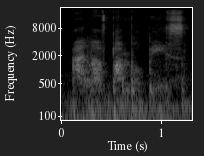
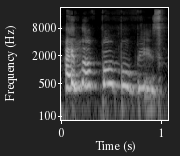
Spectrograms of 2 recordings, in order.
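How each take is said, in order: First: Very soft, voiceless whisper; hushed, breath-only delight. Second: High, loud laughing gush; full-voiced squeal of delight after whispering. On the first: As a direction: whisper it like an awed confession. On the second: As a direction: burst out with it, laughing. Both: Real, not acted. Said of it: "why am I whispering".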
